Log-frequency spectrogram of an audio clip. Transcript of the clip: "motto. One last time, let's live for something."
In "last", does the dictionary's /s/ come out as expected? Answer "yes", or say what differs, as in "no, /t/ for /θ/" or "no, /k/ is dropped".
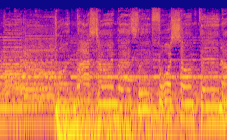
yes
